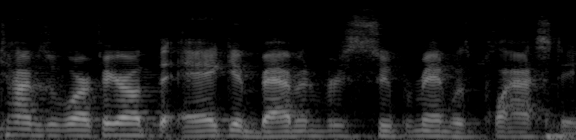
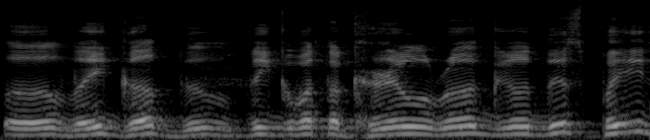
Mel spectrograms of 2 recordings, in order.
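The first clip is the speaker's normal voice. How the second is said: high, slow, drawn-out nerdy voice; 5 semitones higher than usual. Mocking how online nerds complain about a movie: imitating online nerds. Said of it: "What are you under the impression that nerds sound like?".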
